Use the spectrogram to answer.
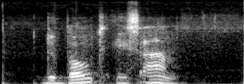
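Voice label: "de boot is aan", Dutch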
